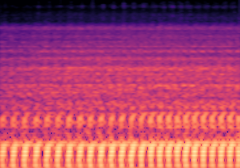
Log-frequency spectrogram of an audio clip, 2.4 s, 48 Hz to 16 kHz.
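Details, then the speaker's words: 2006 Arctic Cat 400 after an engine rebuild with new pistons and rings, warmed up, idle adjusted up in neutral. Even, steady single-cylinder thump with no misses or stumbles; healthy idle. "that sounds better there we go"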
